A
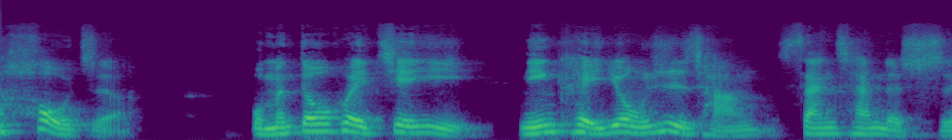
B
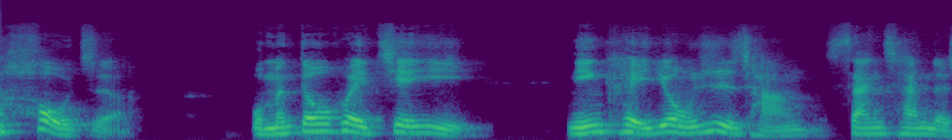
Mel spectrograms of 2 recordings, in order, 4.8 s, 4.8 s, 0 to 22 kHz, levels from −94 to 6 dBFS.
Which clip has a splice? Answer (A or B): A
